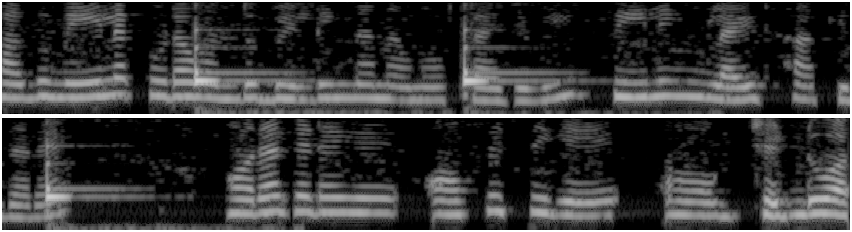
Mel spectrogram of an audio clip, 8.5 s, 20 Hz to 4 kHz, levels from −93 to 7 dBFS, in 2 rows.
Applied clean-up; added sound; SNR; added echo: classical method spectral subtraction.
